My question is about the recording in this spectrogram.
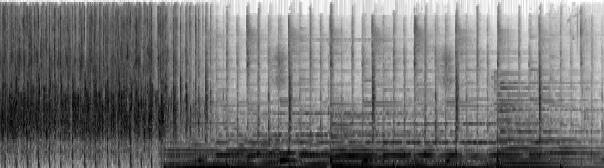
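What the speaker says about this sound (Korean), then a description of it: "춘천 한마음교회 이상두 형제님 박수로 모시겠습니다." A church congregation at Chuncheon Hanmaeum Church claps loudly for about three seconds to welcome a speaker, then the applause gives way to steady instrumental music that continues underneath.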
